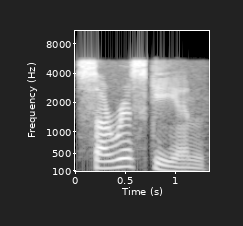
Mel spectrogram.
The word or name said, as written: saurischian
